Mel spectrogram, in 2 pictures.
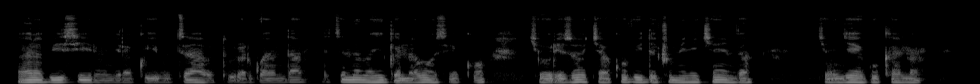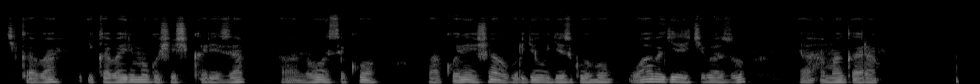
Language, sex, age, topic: Kinyarwanda, male, 18-24, government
